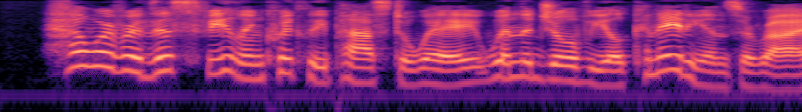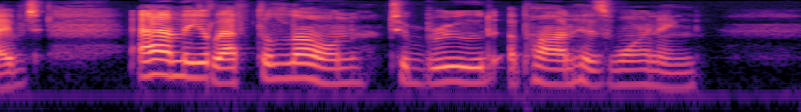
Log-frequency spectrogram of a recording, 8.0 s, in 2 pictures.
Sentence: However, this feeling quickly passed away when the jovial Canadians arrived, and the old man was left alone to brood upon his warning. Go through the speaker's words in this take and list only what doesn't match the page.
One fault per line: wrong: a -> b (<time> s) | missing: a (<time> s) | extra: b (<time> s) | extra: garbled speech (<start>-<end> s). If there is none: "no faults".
missing: old man was (5.0 s)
